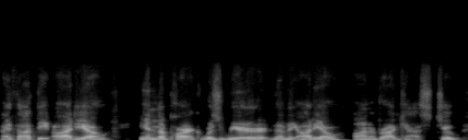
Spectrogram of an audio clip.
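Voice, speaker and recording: Male panelist, slightly high-pitched voice, rambling casual recollections over a video call. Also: measured pace. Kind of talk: casual anecdotal chat.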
